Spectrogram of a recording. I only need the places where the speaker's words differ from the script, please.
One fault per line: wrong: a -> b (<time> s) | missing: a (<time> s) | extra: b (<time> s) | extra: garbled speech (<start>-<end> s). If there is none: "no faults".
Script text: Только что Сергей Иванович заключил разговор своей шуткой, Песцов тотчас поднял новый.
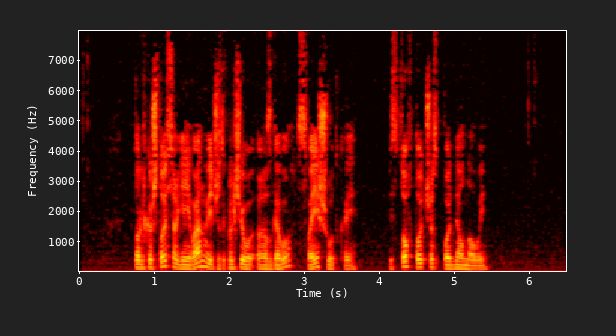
no faults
